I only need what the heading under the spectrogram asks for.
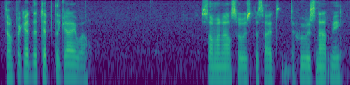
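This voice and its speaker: A man's voice: medium pitch, flat delivery, fairly quick, gravelly, sharp tone. A man playing a tabletop game, bantering in a wry, insistent way. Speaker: player.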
